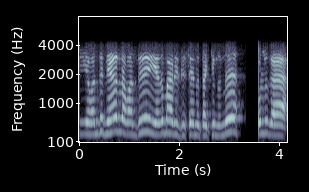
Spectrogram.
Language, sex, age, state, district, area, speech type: Tamil, female, 60+, Tamil Nadu, Tiruchirappalli, rural, conversation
